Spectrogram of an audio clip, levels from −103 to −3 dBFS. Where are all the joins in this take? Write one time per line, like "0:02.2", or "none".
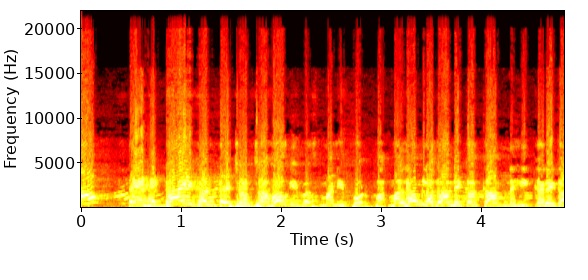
0:03.0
